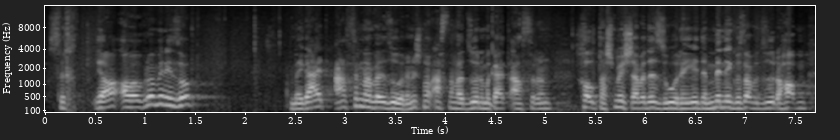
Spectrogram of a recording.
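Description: A man teaching a Torah lesson, talking excitedly with stumbling restarts and English words mixed in. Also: fairly high pitch, quick pace. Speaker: religious teacher.

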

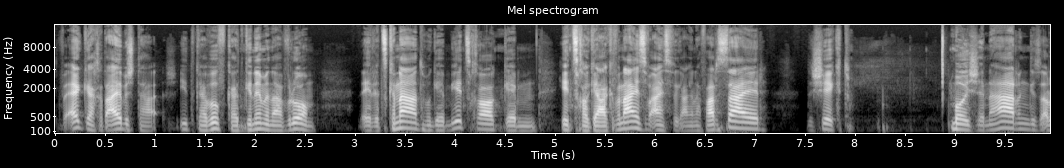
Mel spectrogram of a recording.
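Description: Brief: male teacher, rapid run-on explaining, dry close sound. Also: mid-range voice, no room sound. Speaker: Torah teacher. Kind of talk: chapter lesson in Yiddish-flavored German.

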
